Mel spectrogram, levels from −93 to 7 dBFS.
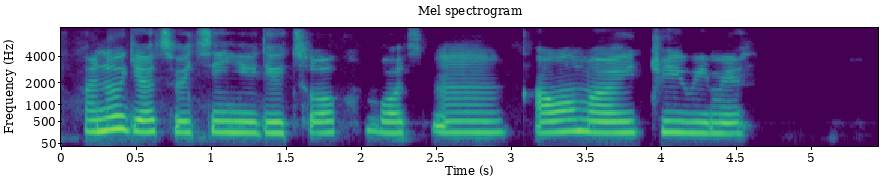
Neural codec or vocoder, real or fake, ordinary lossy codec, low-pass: codec, 16 kHz, 6 kbps, DAC; fake; none; none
